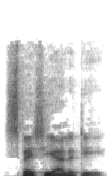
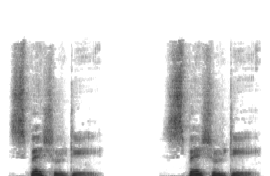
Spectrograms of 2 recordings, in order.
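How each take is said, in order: First: स्पेशलिटी said slowly as spe-shi-a-li-ti, five syllables; wrong pronunciation. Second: स्पेशलिटी said as three syllables, spesh-al-ti; clipped स्पेशलिटी with the middle vowel swallowed; correct pronunciation. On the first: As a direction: stretch स्पेशलिटी out with an extra -shi-a- sound. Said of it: "इस शब्द को गलत बोलते हैं". (गलत उच्चारण, स्पेशलिटी को स्पे-शि-ए-लि-टी बोलें) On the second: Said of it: "इसकी सही प्रोनाउंसिएशन है". (सही उच्चारण, स्पेशलिटी को स्पेश-अल-टी बोलें) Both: Shown as a demonstration.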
